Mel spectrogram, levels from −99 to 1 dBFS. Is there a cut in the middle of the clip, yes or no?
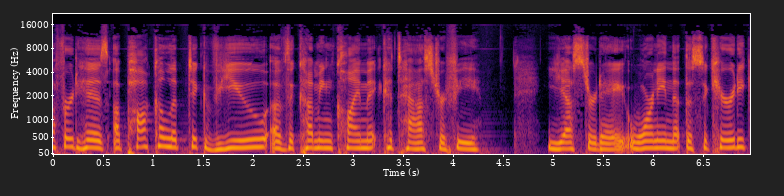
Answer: no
